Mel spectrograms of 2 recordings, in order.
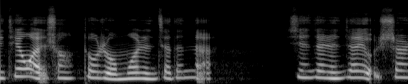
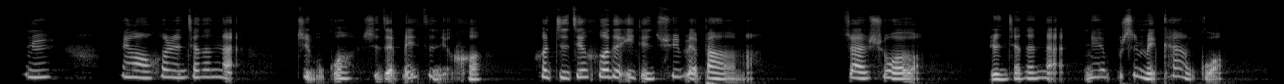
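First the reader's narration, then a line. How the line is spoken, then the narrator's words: Muttering. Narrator (Chinese): 我这样说着，嘴里依旧嘟囔着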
